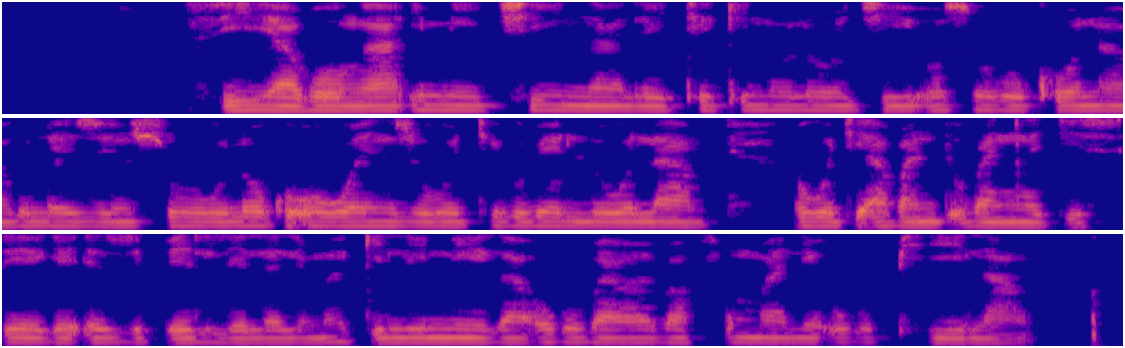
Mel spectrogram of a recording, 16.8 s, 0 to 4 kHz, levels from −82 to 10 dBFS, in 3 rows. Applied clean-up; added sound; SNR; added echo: none; none; none; none.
